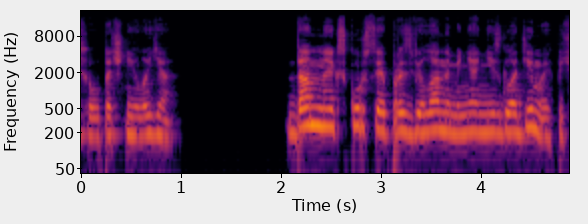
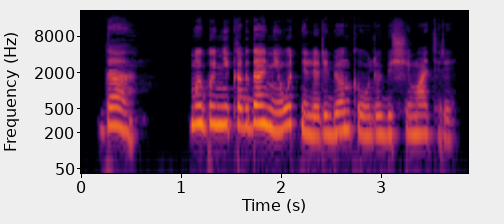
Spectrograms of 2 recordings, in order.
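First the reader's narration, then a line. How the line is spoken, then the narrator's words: Sighing. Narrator (Russian): девушка вздохнула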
